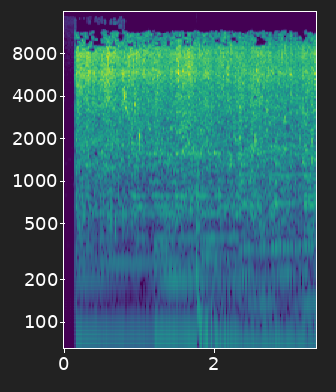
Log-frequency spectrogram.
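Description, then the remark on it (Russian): Floodwater rushes and sloshes in a steady, continuous wash through a flooded private-housing district of Kramatorsk after a sluice breach, with a low droning hum running underneath. No voices are heard. “Район превратился практически в реку, так что животные действительно могли утонуть.”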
